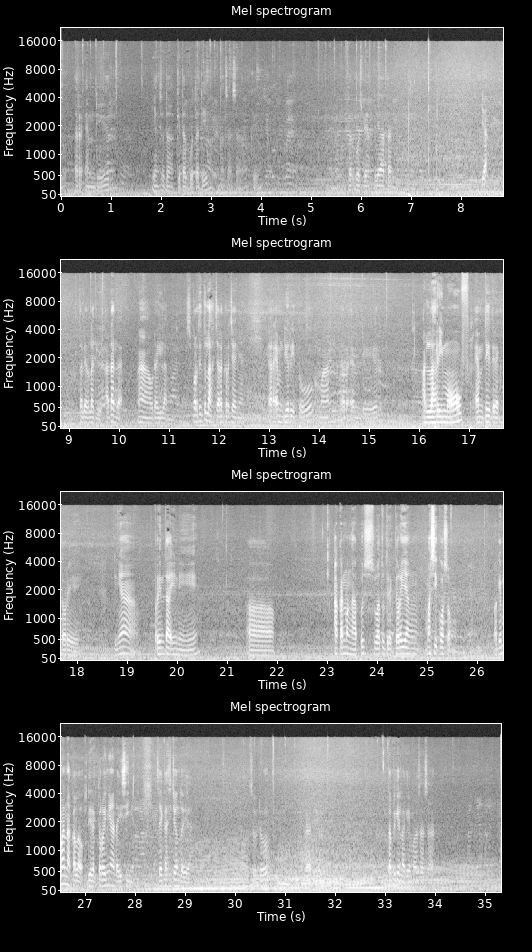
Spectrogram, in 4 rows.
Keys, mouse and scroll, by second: 0.0-4.0 typing, 4.5 ctrl+Left, 5.2 ctrl+-, 5.6 ctrl+v, 5.8 ctrl+r, 6.0 ctrl+b, 6.2 ctrl+o, 6.3 ctrl+s, 6.4 ctrl+e, 6.7 ctrl+space, 7.5 Return, 9.3-10.1 typing, 11.5 click, 12.5 click, 13.2 click, 13.7-15.6 typing, 17.9-19.4 drag, 19.6 click, 21.9-22.7 scroll down 2, 22.8-23.6 scroll up 2, 25.6 q, 30.0-33.9 typing.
